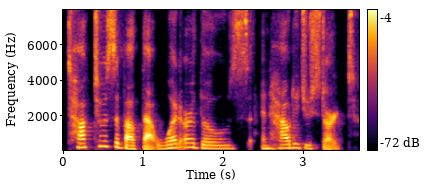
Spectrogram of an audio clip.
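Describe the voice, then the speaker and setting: A woman's voice: on the low side, a little slow, breathy edge. A woman hosting an interview, friendly and affirming, with frequent short encouragements. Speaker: podcast host.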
